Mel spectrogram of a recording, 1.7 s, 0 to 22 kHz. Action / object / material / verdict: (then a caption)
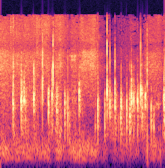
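knock / rounded beach pebbles / stone / none. Rounded pebbles on the ringing stone beach in Tōhaku, Tottori knock together in a rapid series of dry, bright clacks. Each click is short, with a slightly ringing tone around 2 kHz and little low end.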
